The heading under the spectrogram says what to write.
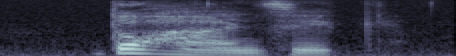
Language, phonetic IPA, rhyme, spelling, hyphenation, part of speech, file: Hungarian, [ˈdoɦaːɲzik], -aːɲzik, dohányzik, do‧hány‧zik, verb, Hu-dohányzik.ogg
- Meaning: to smoke (e.g., a cigarette)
